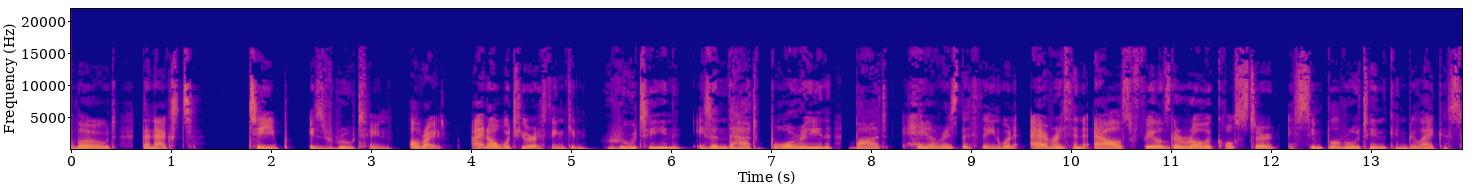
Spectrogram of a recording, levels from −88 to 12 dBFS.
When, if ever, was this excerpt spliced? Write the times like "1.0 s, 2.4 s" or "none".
3.3 s, 7.7 s, 11.0 s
